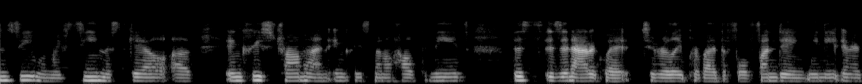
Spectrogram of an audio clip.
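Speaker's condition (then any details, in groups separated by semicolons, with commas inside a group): No condition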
